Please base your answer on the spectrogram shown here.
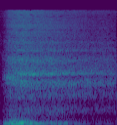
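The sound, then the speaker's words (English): One cleansing breath, exhaled through pursed lips after a nasal inhale: a soft, airy breath that starts moderately and fades away over about a second, with no speech. “The first type of breathing let's practice is called the cleansing breath. You breathe in through your nose and then purse your lips like you're going to give someone a kiss and breathe out through that pursed lip.”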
